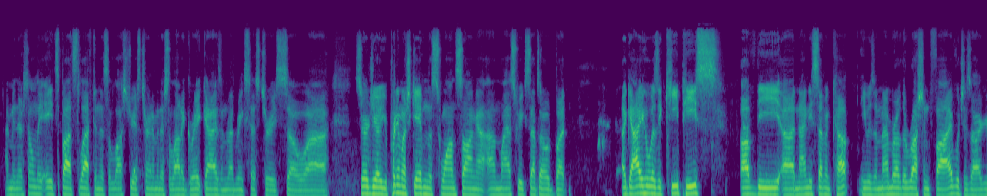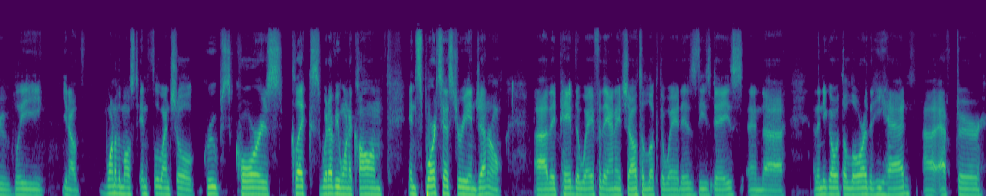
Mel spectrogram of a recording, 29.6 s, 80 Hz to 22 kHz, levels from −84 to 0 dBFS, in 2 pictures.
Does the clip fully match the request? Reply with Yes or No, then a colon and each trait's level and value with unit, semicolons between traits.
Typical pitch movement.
No: narrow, 2.2 semitones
